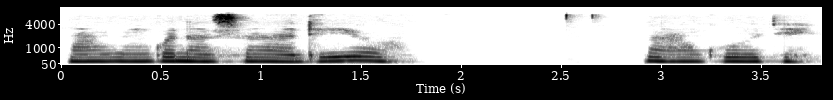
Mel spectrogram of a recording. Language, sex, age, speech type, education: Hausa, female, 15-29, spontaneous, primary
